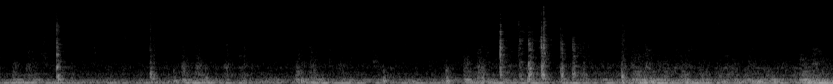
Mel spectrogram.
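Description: Low steady rumble of the SPACIA X limited express train running, heard from a seat inside the car. Light clicks and knocks come from a seatback tray table being folded up and stowed in the first second or two, and a quick cluster of sharper clicks follows about five seconds in.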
